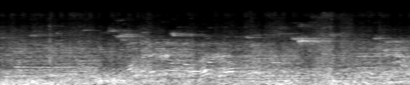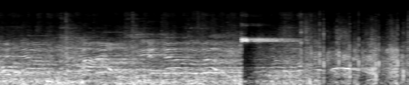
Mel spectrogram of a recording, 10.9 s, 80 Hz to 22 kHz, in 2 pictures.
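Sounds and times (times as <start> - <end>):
referee's whistle: 8.6 - 9.4.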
